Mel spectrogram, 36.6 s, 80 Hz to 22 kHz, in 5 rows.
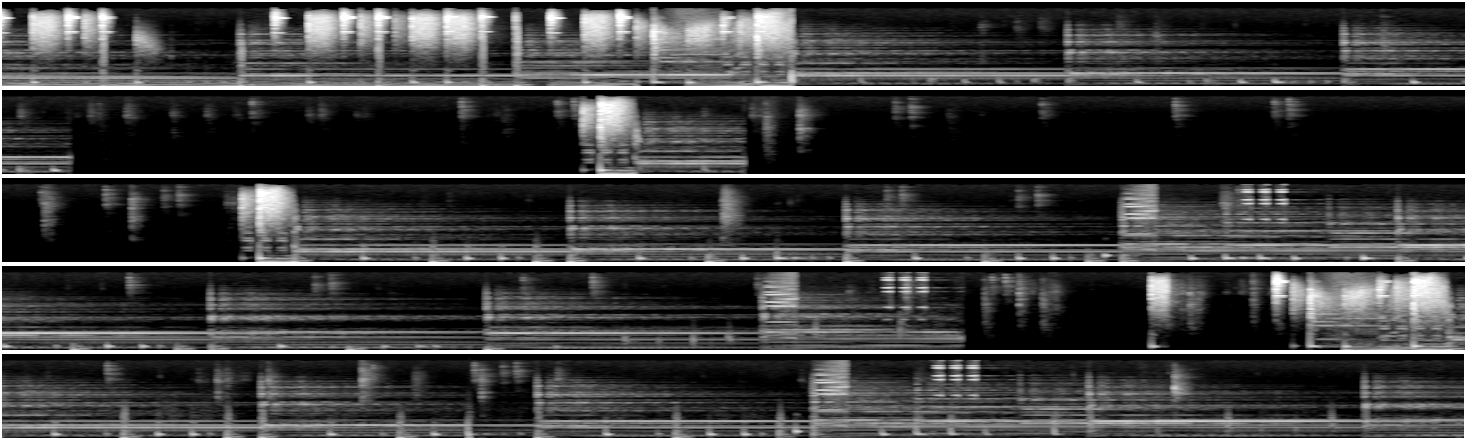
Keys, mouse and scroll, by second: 0.8-1.2 scroll down 2, 1.8-2.3 scroll up 2, 2.7-3.6 scroll down 4, 4.9-5.8 scroll up 4, 6.0-6.9 ctrl+scroll up 4, 7.7 space, 8.6-9.9 drag, 10.1 alt+click, 10.4 alt+space, 11.1 space, 11.8 shift+right click, 12.5 shift+click, 13.7 click, 14.9 click, 15.5 shift+right click, 15.9 shift+space, 16.5 ctrl+shift+scroll down 3, 17.4 ctrl+scroll down 2, 19.1 shift+right click, 19.7 shift+right click, 20.9-22.8 shift+drag, 23.5 shift+right click, 24.6 click, 25.8 shift+right click, 26.8 space, 26.9 click, 27.9 space, 29.1 click, 31.1 shift+click, 31.8 shift+right click, 34.1 ctrl+scroll down 2, 35.2 d.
